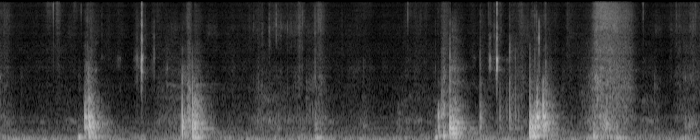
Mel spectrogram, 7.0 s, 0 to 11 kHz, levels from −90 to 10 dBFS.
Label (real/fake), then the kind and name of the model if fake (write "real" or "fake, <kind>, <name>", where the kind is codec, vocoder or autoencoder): fake, autoencoder, DAC-VAE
